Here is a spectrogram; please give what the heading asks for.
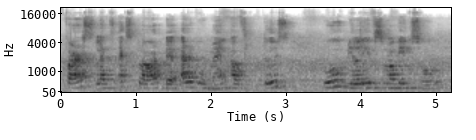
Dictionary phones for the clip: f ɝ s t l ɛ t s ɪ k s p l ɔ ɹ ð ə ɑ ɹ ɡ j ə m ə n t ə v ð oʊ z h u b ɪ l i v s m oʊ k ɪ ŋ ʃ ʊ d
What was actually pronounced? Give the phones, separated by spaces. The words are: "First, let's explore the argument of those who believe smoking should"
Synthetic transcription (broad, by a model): f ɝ s t l ɛ t s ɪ k s p l ɔ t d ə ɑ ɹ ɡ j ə m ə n ə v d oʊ s h u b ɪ l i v s m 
